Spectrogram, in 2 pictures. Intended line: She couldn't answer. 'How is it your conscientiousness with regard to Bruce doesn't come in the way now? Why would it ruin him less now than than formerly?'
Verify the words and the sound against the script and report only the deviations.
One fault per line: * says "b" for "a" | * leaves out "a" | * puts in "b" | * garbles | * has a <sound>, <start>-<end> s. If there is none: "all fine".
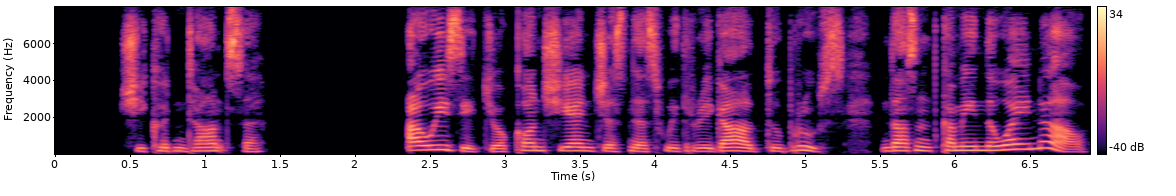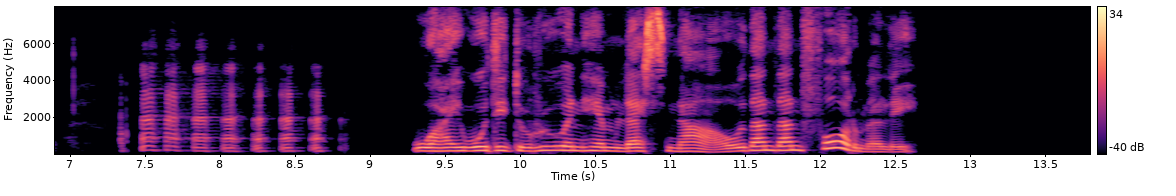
* has a laugh, 7.3-8.9 s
